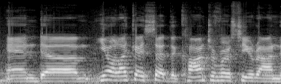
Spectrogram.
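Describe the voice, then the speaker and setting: Over noticeable background noise, a man with an American accent talks at a fairly quick pace in a fairly high voice with ordinary pitch variation. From India, Mumbai. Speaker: documentary filmmaker. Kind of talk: panel discussion at film screening. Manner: halting, many fillers and repeats.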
